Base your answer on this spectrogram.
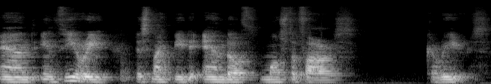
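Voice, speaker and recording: At a fairly slow pace, a man with a non-native accent speaks. His pitch is medium and his intonation fairly even. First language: not English. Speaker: video essayist. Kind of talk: spontaneous monologue. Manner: unscripted, with fillers.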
